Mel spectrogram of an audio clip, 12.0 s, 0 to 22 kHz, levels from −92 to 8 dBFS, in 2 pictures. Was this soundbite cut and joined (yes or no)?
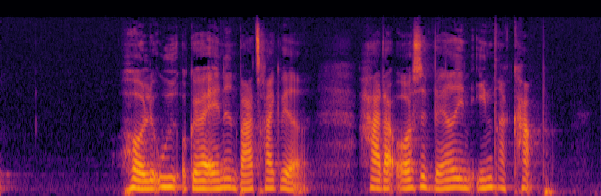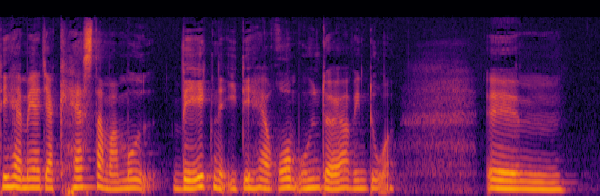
no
